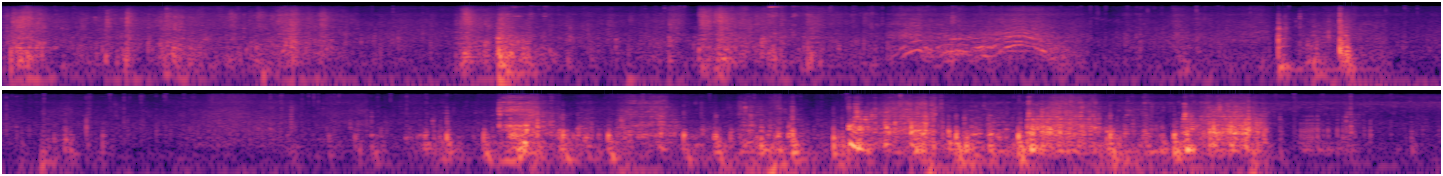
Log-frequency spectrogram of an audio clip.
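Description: Footsteps and small clicks on gravel, then a portable camping toilet being flushed: water rushes into the bowl in several loud bursts over the last few seconds as the flush button is worked.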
